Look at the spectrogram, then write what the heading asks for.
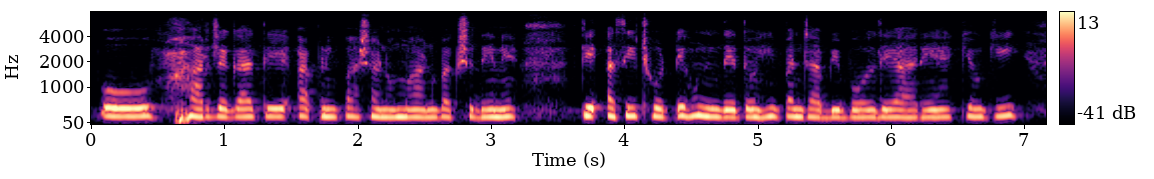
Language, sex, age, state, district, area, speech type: Punjabi, female, 18-30, Punjab, Shaheed Bhagat Singh Nagar, rural, spontaneous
